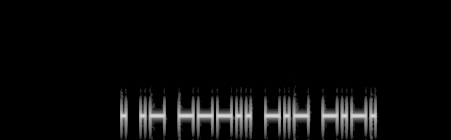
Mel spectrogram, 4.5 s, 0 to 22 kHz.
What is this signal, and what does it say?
Morse code, heard as a keyed tone, about 25 wpm, 700 Hz. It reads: EA8KC
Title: DXCC-100 Call Signs - 5 Characters - Repeated 2x - 25wpm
